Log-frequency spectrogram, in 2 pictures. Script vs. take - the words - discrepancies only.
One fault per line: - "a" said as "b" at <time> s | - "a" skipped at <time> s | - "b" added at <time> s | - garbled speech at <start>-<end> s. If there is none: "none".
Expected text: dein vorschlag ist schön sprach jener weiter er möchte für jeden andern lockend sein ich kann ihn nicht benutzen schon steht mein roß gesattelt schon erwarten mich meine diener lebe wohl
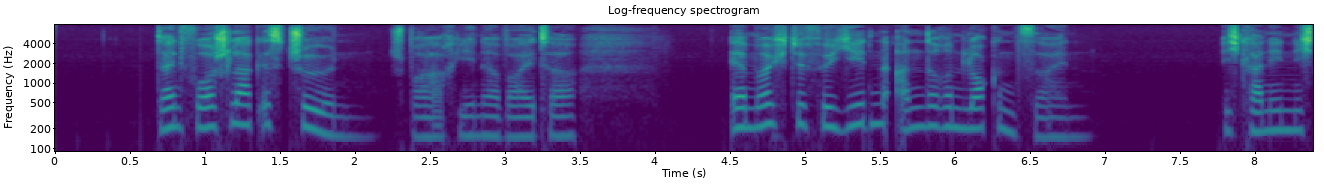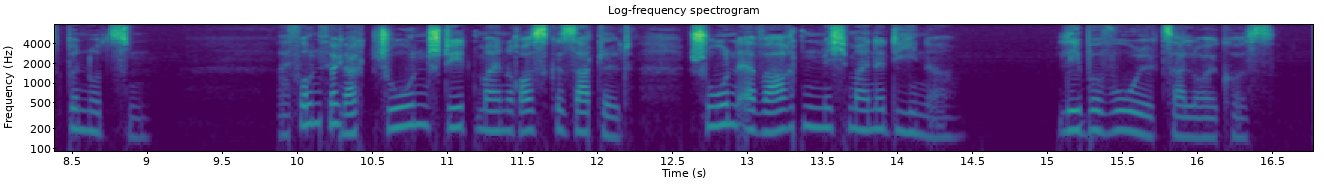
- garbled speech at 9.9-10.4 s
